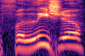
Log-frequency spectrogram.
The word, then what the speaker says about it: Felicia: and here comes Felicia boo phel Felicia correct pronunciation Felicia boo of Queens College so they're one two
